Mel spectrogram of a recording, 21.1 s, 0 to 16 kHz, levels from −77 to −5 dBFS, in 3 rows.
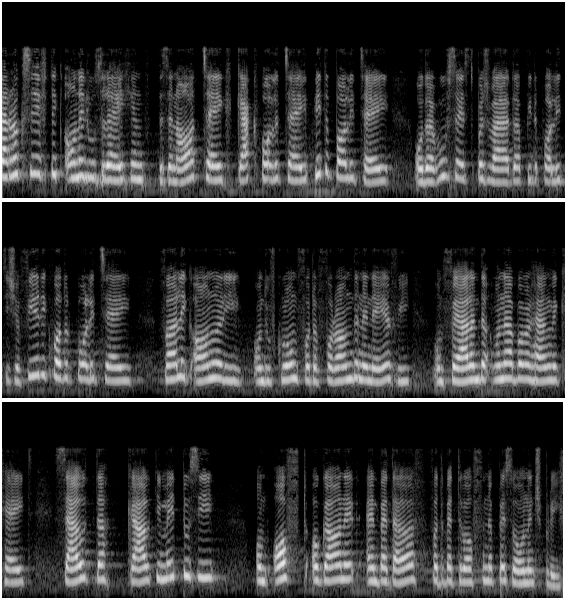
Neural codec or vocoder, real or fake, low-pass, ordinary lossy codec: codec, 16 kHz, 0.4 kbps, LongCat-Audio-Codec; fake; 7.2 kHz; none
